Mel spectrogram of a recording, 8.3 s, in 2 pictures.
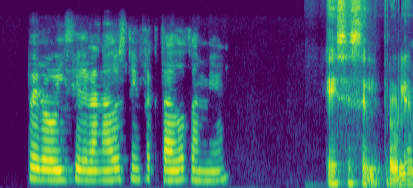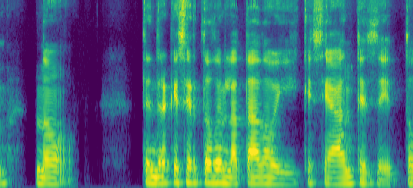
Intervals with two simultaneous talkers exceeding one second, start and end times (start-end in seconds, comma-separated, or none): none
